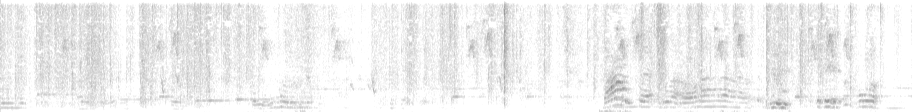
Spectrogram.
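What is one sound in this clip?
A woman rustles and handles leafy greens in a basin.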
